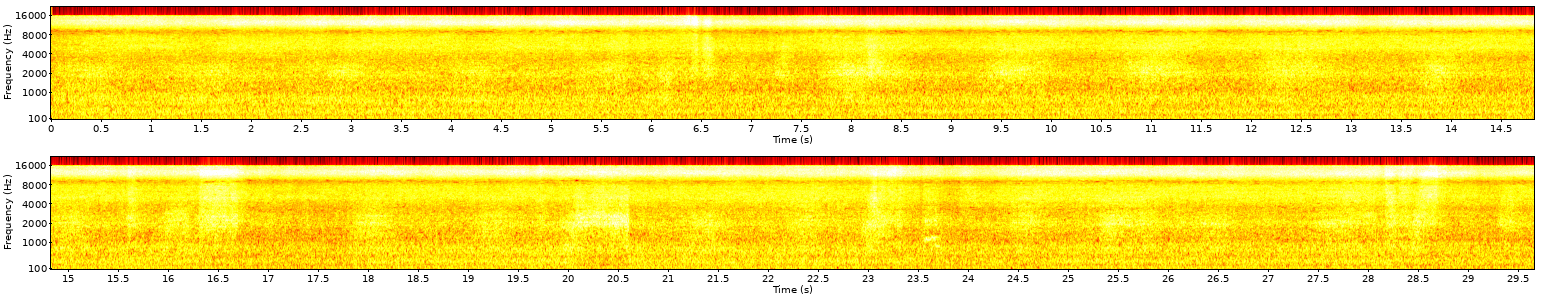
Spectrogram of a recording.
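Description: Steady drone of a ship's engine-room machinery running, a constant low hum with a high hiss over it, and a few faint knocks.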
